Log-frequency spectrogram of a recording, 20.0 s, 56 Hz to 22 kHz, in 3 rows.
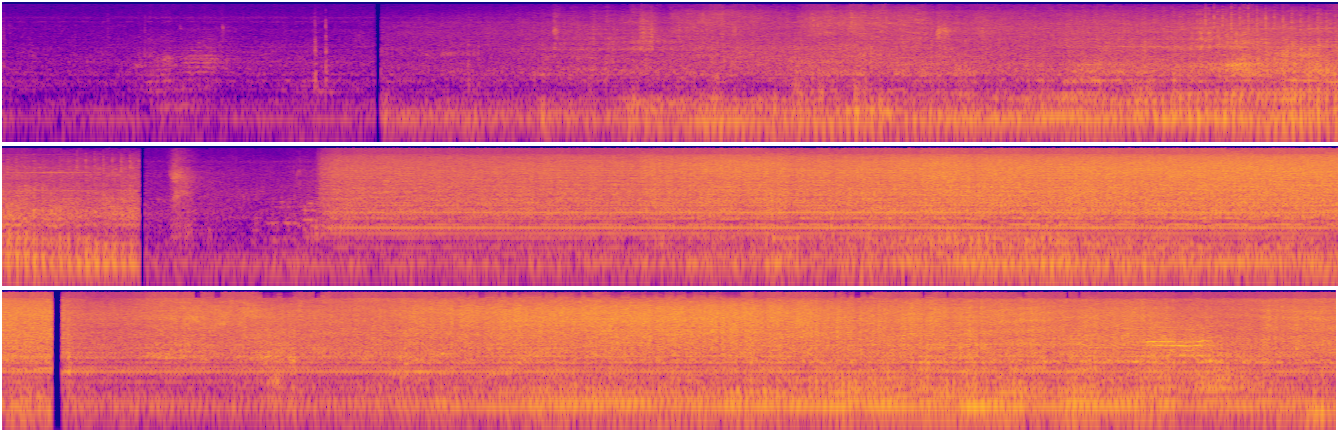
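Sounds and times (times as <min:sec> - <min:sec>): pressure washer spraying: 0:08.3 - 0:20.0.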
